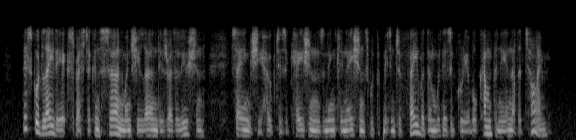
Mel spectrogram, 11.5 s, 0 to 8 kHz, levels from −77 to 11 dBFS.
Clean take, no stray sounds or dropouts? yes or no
no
